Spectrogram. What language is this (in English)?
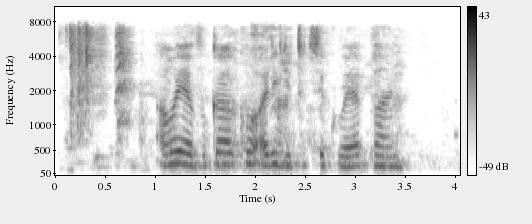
Kinyarwanda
